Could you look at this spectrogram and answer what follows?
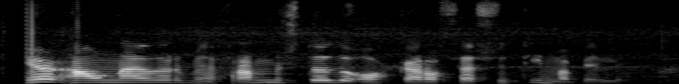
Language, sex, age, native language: Icelandic, male, 30-39, Icelandic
